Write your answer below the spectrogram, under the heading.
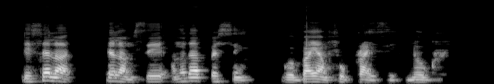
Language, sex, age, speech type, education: Nigerian Pidgin, male, 15-29, spontaneous, tertiary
